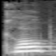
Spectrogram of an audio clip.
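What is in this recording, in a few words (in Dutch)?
"kroop" Dutch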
